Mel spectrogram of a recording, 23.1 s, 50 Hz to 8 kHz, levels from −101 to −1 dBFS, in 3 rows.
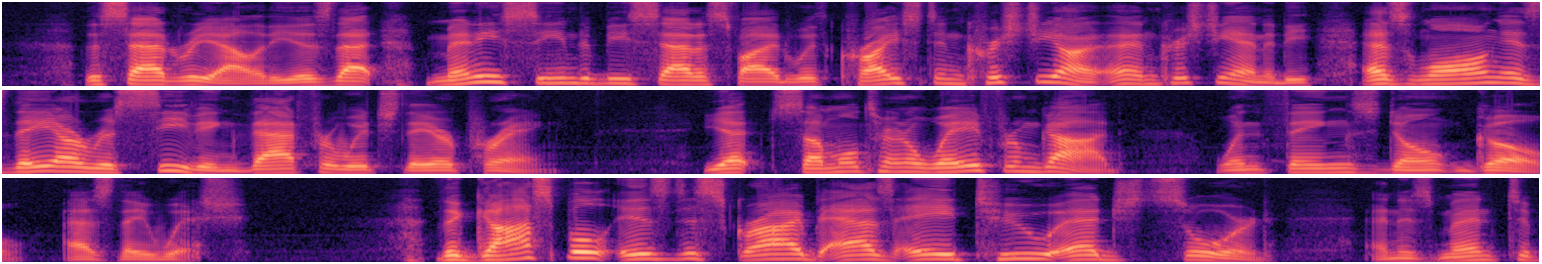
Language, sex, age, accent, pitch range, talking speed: English, male, 40-59, American, 105-145 Hz, 135 wpm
